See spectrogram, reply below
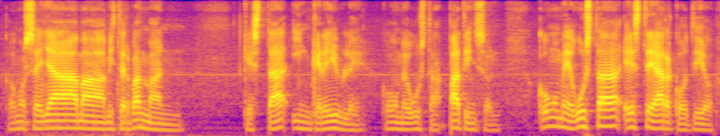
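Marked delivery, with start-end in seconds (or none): none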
